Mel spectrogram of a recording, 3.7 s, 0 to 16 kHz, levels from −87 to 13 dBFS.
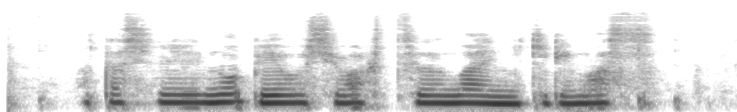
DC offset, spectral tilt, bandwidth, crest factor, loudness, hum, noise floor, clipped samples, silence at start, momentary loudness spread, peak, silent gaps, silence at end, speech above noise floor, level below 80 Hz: under 0.1%; -8.5 dB/octave; 7.2 kHz; 14 dB; -19 LUFS; none; -38 dBFS; under 0.1%; 0.4 s; 13 LU; -4 dBFS; none; 0.45 s; 20 dB; -58 dBFS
